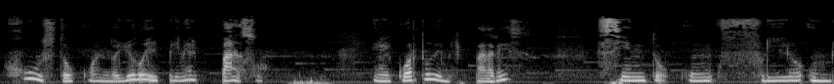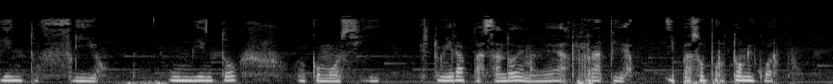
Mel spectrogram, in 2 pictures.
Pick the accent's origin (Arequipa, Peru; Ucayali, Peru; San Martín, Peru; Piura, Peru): Arequipa, Peru; sí, nuevamente, soy del país de Perú, del departamento de Arequipa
